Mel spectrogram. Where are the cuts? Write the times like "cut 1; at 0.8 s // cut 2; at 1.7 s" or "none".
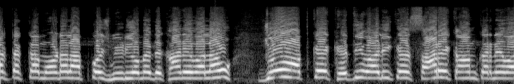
none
